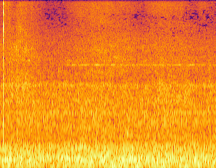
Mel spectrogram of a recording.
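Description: Steady low background rumble, with one sharp click just after the start.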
